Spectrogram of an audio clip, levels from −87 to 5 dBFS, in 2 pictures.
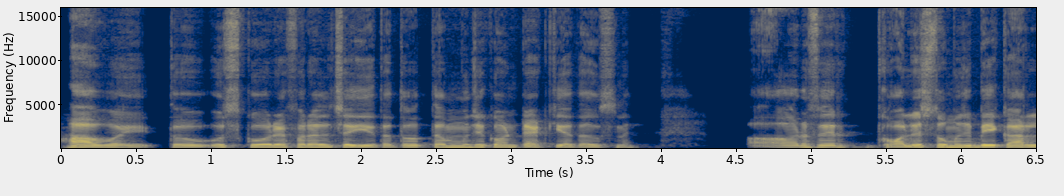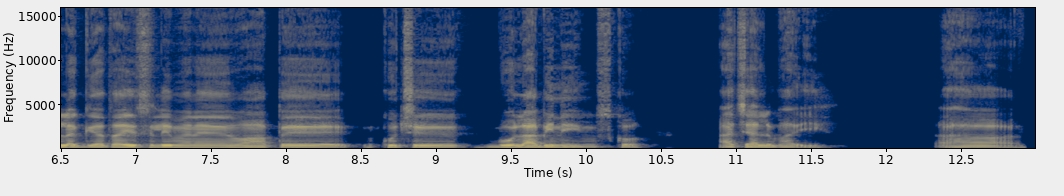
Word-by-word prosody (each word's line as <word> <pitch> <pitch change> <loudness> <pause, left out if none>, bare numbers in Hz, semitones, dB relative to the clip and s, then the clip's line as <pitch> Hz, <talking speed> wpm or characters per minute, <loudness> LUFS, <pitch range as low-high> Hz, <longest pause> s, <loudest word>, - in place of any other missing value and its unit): हाँ, 140 -1 +6
वही 135 -4 0 0.2
तो 145 - -2 0.3
उसको 145 +2 +1
रेफरल 145 0 +2
चाहिए 130 -5 +4
था 140 +5 -3
तो 160 +3 -1
तब 150 0 +1
मुझे 155 0 0
कॉन्टैक्ट 140 -4 0
किया 130 -2 +1
था 125 - -6
उसने। 125 +6 -8 0.8
और 180 -1 -2
फिर 185 0 +2 0.3
कॉलेज 135 +5 +2
तो 155 - +4
मुझे 160 +1 +3
बेकार 135 -1 +6
लग 130 -4 +2
गया 120 +1 -1
था 145 +3 -1
इसलिए 135 -1 +2
मैंने 125 -1 -3
वहाँ 120 -1 -3
पे 120 - -1 0.6
कुछ 125 0 -3 0.6
बोला 125 -1 +3
भी 130 +2 +1
नहीं 110 -5 -5
उसको 105 0 -9 0.6
अ, 115 - -4
चल 115 0 -1
भाई 100 -3 -8 0.9
अ, 105 -1 -6
135 Hz, 165 wpm, -21 LUFS, 120-145 Hz, 0.9 s, हाँ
